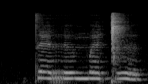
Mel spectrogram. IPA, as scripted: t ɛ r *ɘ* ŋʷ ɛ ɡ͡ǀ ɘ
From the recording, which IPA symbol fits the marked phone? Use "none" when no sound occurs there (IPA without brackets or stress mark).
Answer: ɘ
